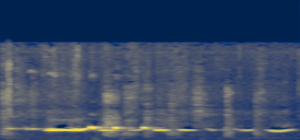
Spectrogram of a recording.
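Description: A wavering whistle held around one high pitch, dipping and lifting in small warbles, with a brief break near the end.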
